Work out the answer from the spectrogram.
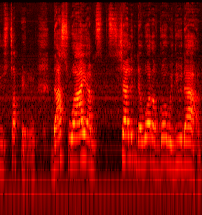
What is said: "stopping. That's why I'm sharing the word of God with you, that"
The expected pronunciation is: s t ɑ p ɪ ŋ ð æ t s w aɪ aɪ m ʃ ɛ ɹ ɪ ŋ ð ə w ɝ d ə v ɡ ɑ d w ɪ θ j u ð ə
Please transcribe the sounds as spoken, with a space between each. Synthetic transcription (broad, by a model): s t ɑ p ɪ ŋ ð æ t s w aɪ aɪ m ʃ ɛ l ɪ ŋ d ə w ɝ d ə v ɡ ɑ w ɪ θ j u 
